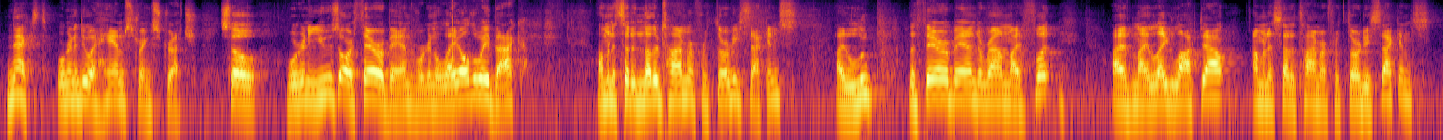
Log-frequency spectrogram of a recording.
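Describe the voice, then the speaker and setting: A man guiding exercises as a mobility instructor, explaining each step in a careful, unhurried way. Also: sits high.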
